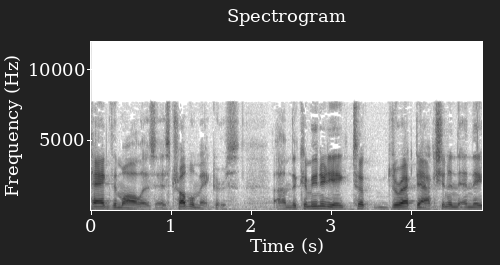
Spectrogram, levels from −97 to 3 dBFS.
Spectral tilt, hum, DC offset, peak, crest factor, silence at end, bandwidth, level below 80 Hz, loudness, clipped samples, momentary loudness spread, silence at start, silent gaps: -4 dB/octave; none; under 0.1%; -4 dBFS; 20 dB; 0 s; 8.2 kHz; -58 dBFS; -23 LUFS; under 0.1%; 15 LU; 0 s; none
